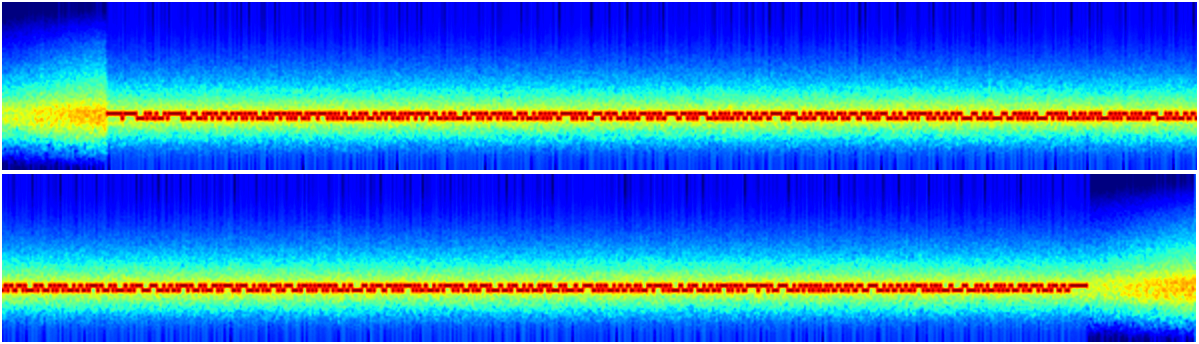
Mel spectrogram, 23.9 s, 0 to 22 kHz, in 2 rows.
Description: RTTY (50 baud, 170 Hz shift), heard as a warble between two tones, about 1360 Hz centre, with radio static and a narrow filter. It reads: ZHWPF QYGKS APDQU ECWJN YVFMP BFVCX SWLVG CLBCG NKIPT TNSTJ DEYRG IWEAF GAEGO GAZXG BBHYF TGCXS KABEH HEEMR IZKEH GFVKM JDIWM IGDET SNCHI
